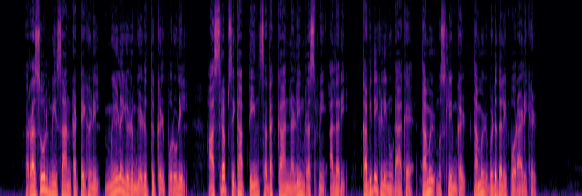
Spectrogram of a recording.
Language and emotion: Tamil, neutral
